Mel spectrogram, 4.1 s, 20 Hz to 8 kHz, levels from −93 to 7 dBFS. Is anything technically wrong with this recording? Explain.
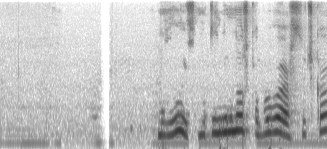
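Yes, three kinds of fault are audible in this speech, carried over a band-limited call path with nothing above 8 kHz, which fits a G.722 wideband codec.

Call audio freeze, 1.25 to 1.39 s: the last sound is stretched into a fading buzz, then about 50 ms of silence. Speech resumes exactly where it stopped, with nothing skipped, which sets it apart from a dropout. The likely cause is delayed packets draining the jitter buffer.

Other side's voice leaking through, 1.90 to 1.96 s: a very faint scrap of a second voice sits well below the main talker. It is added sound rather than a dip, most likely echo the canceller failed to remove.

Speech suppressed in double talk, 2.02 to 2.95 s and 3.12 to 3.36 s: the talker's own voice ducks by around 10 dB in patches, unlike leakage, which adds a voice. The likely cause is an echo canceller confused by simultaneous talk.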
